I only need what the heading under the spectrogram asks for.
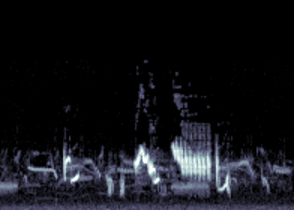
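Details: Short whinchat phrase in a windy May blizzard in the Berezinsky Biosphere Reserve: grating chattered notes, then a buzzy sustained high trill and a falling whistle.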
